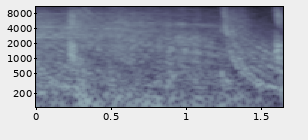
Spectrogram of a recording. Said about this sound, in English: I don't know what the explosions are. All right, go ahead. Shooting goalposts. I mean, I think the explosions and the sound effects really say it all.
